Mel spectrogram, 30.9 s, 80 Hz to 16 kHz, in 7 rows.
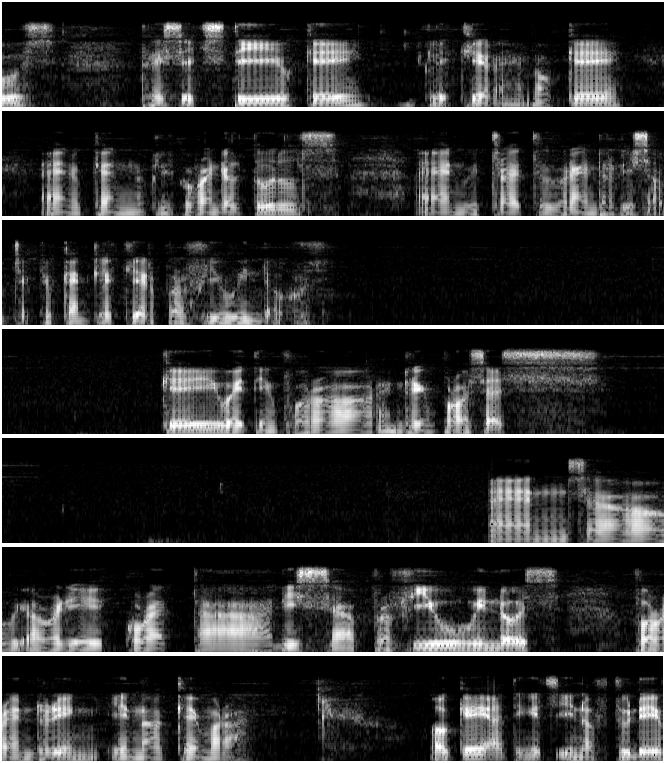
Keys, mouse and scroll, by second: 9.7 click.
